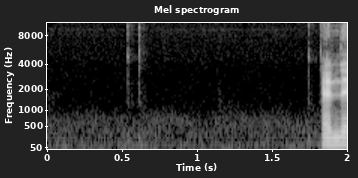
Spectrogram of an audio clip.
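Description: Near silence in a pause of speech, then a man's voice begins near the end.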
